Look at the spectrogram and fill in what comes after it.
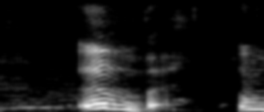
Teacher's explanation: நம்மட பல் வந்து நம்ம உதட்டுல படுது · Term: உதட்டு பல் ஒளி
